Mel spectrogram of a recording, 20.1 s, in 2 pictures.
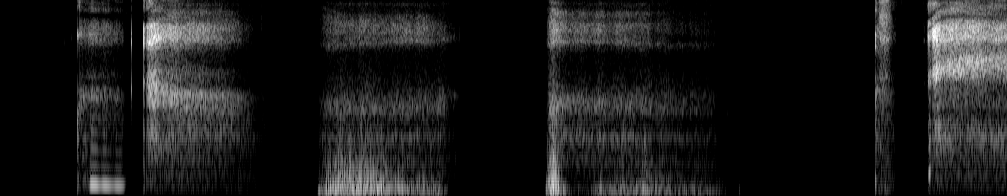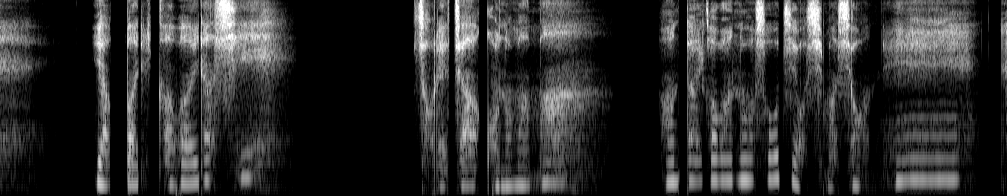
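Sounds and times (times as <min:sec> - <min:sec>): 
speech: 0:00.8 - 0:01.3, 0:11.4 - 0:13.0, 0:14.3 - 0:16.0, 0:16.7 - 0:20.1
soft breathy blowing into the ear during an ear-cleaning roleplay: 0:03.2 - 0:04.6, 0:05.5 - 0:07.4.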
